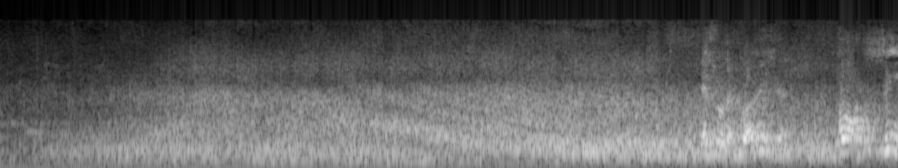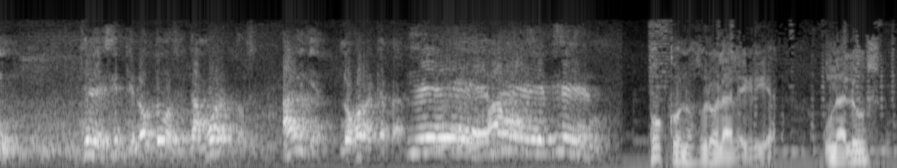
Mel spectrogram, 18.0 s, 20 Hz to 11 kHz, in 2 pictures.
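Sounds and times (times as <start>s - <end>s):
airplanes flying overhead: 0.0s - 13.1s
speech: 7.4s - 17.9s.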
